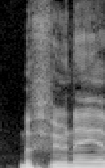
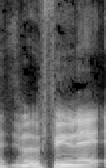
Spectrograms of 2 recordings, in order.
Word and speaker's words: Mifune: Mifune, I believe. – Yeah, Mifune.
